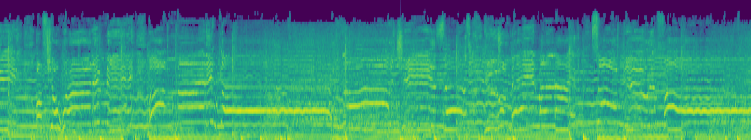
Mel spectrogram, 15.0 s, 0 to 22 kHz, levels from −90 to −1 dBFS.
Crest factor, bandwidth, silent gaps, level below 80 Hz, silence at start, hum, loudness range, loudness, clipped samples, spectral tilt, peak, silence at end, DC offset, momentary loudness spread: 12 dB; 15.5 kHz; none; -20 dBFS; 0 s; none; 1 LU; -11 LUFS; under 0.1%; -4 dB/octave; 0 dBFS; 0 s; under 0.1%; 2 LU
